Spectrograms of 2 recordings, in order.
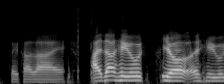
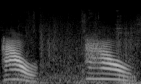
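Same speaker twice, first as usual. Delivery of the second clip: mock pain yelps; 7 semitones higher than usual. Hit in the game.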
